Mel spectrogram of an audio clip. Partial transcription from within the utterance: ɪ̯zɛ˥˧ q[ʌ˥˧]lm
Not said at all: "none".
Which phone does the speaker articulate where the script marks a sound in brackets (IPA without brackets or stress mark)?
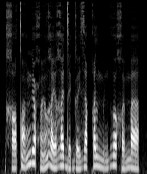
ə˥˧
